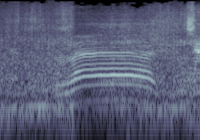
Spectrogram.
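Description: Speech only: a voice holding one long drawn-out hesitation vowel, 'va' ('and'), in Persian, over a steady low background hum.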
